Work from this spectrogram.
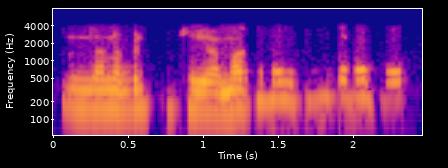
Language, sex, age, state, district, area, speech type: Sindhi, male, 45-60, Delhi, South Delhi, urban, conversation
